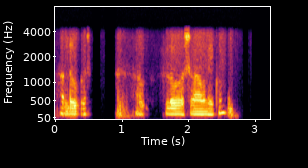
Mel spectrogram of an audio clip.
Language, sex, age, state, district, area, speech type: Kashmiri, male, 18-30, Jammu and Kashmir, Pulwama, urban, conversation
